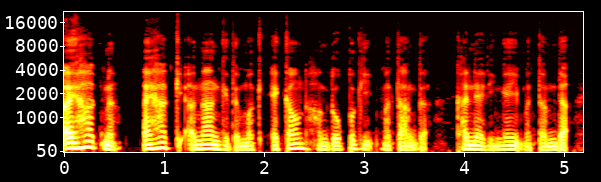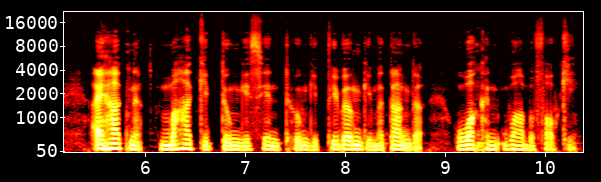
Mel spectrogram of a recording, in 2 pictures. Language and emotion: Manipuri, sad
